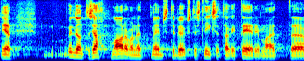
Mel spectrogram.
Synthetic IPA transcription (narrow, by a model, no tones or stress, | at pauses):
niːet̪ːˑ | y̰ld̪ont̪ːˑɑsjɑhmɑɑrvɑne̞t̪ːˑmeːlmiset̪ejpeɑykst̪est̪liːkselt̪ːˑɑɡit̪ːe̞ːɾimɑe̞t̪ː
